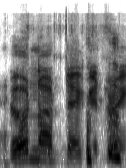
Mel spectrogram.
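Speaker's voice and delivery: mock stern warning to a friend; playful warning. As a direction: warn him off teasingly. Warning friend not to drink.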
